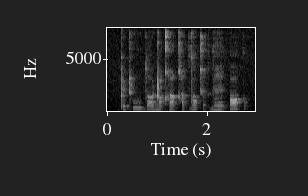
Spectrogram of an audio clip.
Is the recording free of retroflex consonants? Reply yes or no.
no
